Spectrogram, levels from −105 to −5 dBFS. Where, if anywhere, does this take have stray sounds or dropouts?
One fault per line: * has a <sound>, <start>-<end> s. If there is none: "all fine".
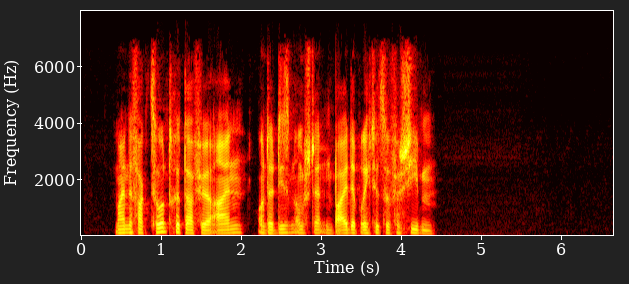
all fine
